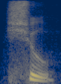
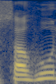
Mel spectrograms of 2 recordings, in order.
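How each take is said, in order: First: The word is said as one syllable. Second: The word is split into two syllables. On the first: The speaker calls it right. "शू एक syllable है" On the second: The speaker calls it wrong. "आप इसको सहू नहीं कह सकते"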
